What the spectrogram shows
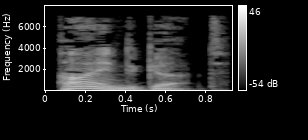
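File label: "hindgut", British English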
